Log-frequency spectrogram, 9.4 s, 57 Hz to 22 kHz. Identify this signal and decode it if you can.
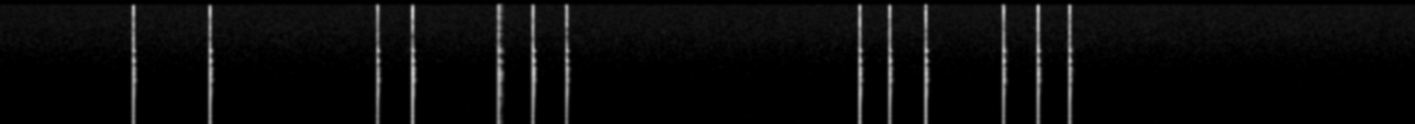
Tap code, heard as taps on a table, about 5 knocks a second. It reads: AH N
